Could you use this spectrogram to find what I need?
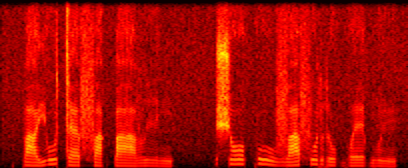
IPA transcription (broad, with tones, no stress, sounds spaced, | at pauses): p a˨ j u˦ t ɛ˨ f a˨ k͡p aː˨ β i˨ n | ʃ oː˦ k uː˦˨ v a˨˦ f u˦ r u˨ ɡʷ eː˨ ɡʷ ĩ˨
